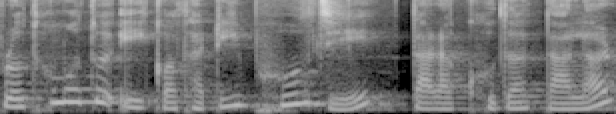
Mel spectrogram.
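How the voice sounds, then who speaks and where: A woman speaks in a calm, soothing tone. Her pitch swings very widely. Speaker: audiobook narrator. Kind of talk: reading aloud.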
